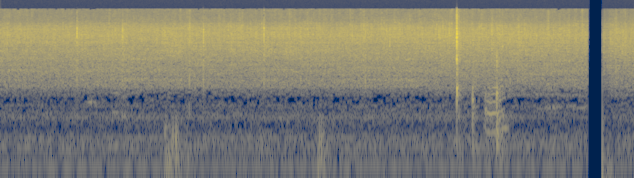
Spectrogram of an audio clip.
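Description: Sliced onions and chickpeas frying in oil in a wok, a steady sizzle with a few light clicks. The sound cuts out for a moment near the end.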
